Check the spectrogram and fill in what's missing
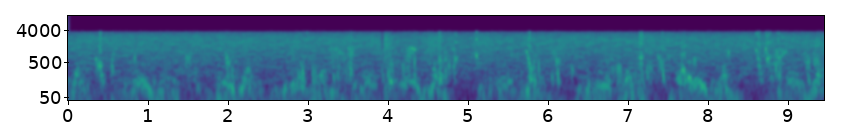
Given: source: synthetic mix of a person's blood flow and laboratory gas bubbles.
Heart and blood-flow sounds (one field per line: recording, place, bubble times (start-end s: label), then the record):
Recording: Doppler ultrasound of blood flow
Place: precordium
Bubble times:
0.30-0.48 s: bubbles
0.53-0.60 s: bubbles
0.81-0.87 s: bubbles
1.44-1.64 s: bubbles
1.94-2.12 s: bubbles
2.83-3.14 s: bubbles
3.25-3.60 s: bubbles
3.89-4.38 s: bubbles
4.62-4.90 s: bubbles
5.06-5.14 s: bubbles
5.70-5.92 s: bubbles
6.02-6.17 s: bubbles
6.27-6.33 s: bubbles
6.69-6.93 s: bubbles
7.04-7.49 s: bubbles
7.57-7.88 s: bubbles
8.19-8.29 s: bubbles
8.57-9.00 s: bubbles
9.19-9.44 s: bubbles
From the record:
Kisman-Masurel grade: 243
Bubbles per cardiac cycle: several, 3 to 8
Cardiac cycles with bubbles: 100%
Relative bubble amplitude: loud (0.450 to 0.775)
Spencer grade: 3 (all of the cardiac periods contain showers or single bubble signals, but not dominating or overriding the cardiac motion signals)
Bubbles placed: anywhere in the cardiac cycle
